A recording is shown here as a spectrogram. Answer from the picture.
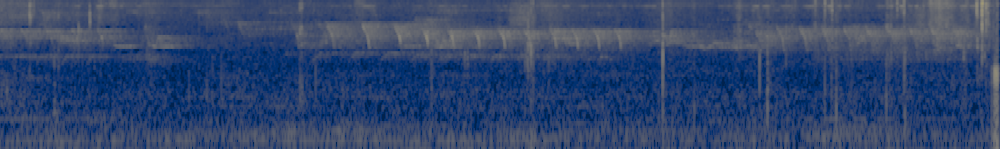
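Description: Near silence of the woods, with a faint bird trill about three seconds in: a rapid run of short, falling high notes lasting a few seconds.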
